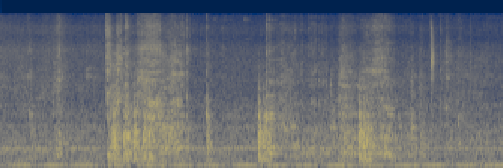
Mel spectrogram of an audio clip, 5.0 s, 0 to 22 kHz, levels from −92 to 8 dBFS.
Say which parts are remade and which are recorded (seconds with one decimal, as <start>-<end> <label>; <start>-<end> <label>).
0.0-5.0 recorded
